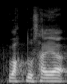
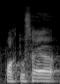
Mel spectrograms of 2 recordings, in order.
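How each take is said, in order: Both takes have the same delivery.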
